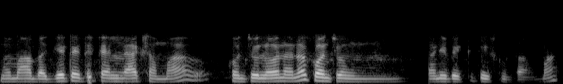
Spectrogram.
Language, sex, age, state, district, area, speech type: Telugu, male, 45-60, Andhra Pradesh, Bapatla, rural, conversation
